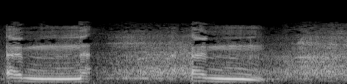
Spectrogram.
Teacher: حينما يصطدم رأس اللسان بلثة الثنيين العليين هذا مخرج النون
